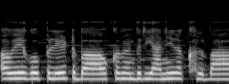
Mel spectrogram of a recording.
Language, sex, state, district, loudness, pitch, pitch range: Bhojpuri, female, Jharkhand, Palamu, -13 LUFS, 260 Hz, 250-270 Hz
